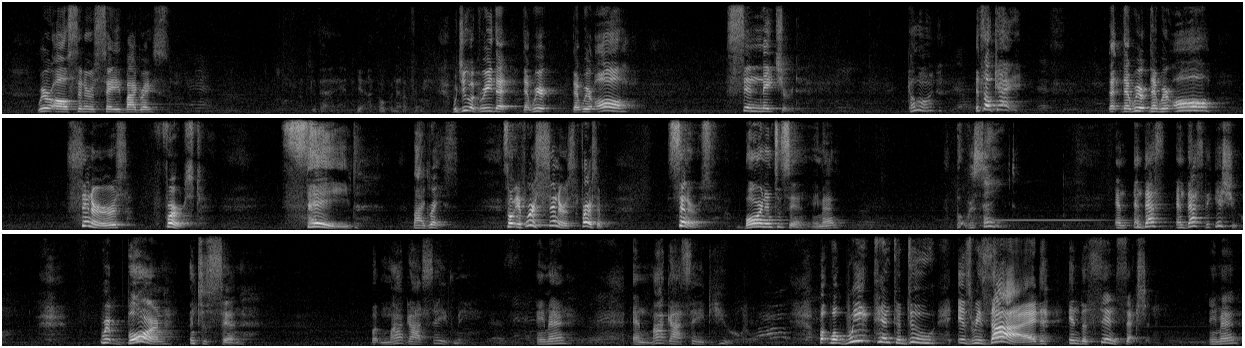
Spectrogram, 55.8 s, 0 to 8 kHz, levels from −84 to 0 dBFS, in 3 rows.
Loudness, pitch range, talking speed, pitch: -26 LUFS, 200-325 Hz, 95 wpm, 255 Hz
